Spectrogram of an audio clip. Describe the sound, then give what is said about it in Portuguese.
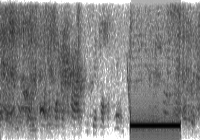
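A telephone ringback tone heard while calling a client: one steady, mid-pitched tone lasting about a second. It comes after a stretch of someone speaking. “Vai, filha, atende. Tô ligando pro cliente.”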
